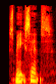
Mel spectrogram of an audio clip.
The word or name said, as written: smagssans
